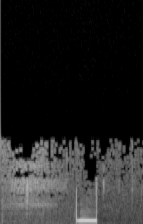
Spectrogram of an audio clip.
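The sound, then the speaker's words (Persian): A single short, clear tone beeps on a phone line after a dropped call, rising out of faint background hiss before the line falls quiet. “فکر کنم که تماس ما قطع شد”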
